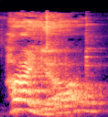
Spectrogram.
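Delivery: a playful Southern US hello; Southern American greeting. Retold or imitated. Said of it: "Southern America".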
